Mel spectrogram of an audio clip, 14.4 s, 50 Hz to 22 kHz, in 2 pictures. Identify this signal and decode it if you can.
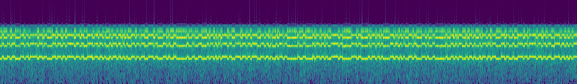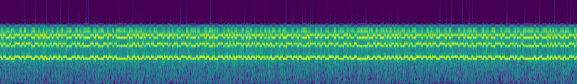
Two-tone teleprinter signal, about 170 Hz shift.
